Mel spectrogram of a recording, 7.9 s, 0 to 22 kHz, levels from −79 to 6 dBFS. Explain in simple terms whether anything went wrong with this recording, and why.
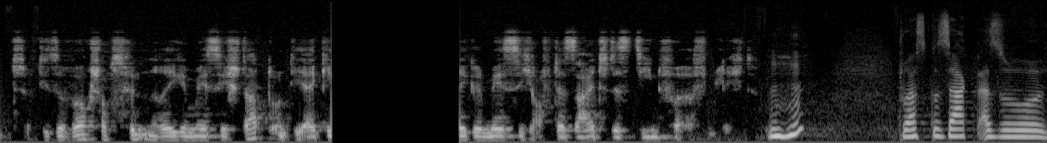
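The whole speech clip sounds grainy and rough. This is low bit depth without dither. The sound seems to have been stored with very few volume steps, which fits 7-bit audio. The likely cause is that it was simply chopped down. The roughness follows the voice, and quiet parts sound worst.

There is also an audio dropout to silence from 2.48 to 3.45 seconds, almost one second. It starts right after "regelmäßig statt und die" and the sound returns at "auf der". The gap is total silence, with no background hiss. The input was likely lost while recording kept going, so that part of the speech is gone.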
